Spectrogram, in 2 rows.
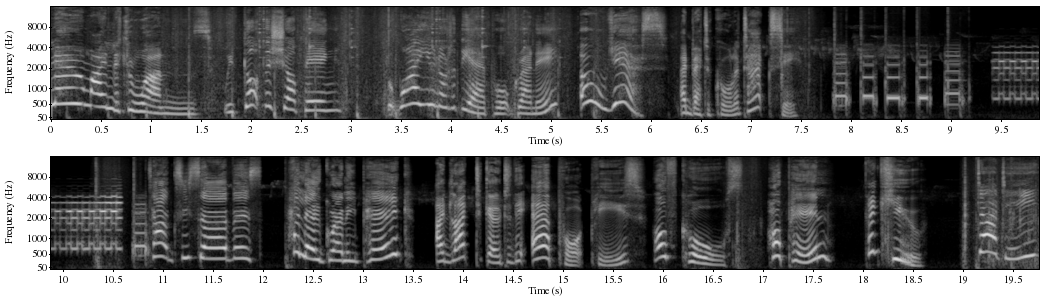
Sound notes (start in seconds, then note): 9.4 phone ringing; 9.4 dialing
